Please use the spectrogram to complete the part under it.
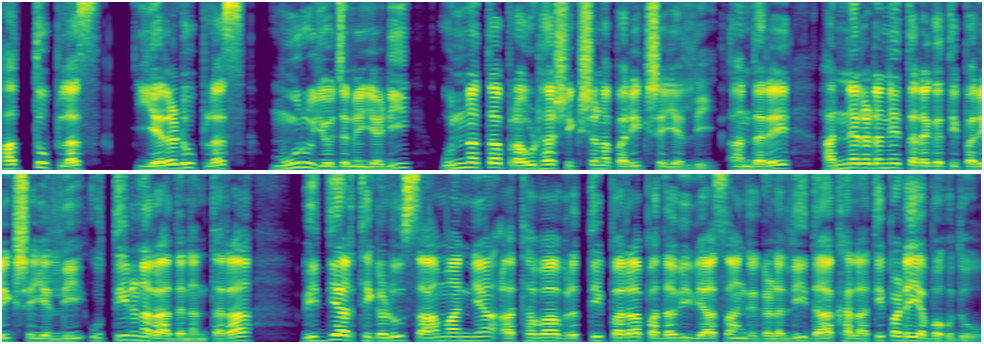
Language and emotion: Kannada, neutral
